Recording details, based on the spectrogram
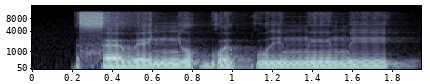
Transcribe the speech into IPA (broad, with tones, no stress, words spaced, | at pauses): sɛ˨βe˨ ɲʊ˦ɡʷe˨kʷiː˨ mĩ˨miː˦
